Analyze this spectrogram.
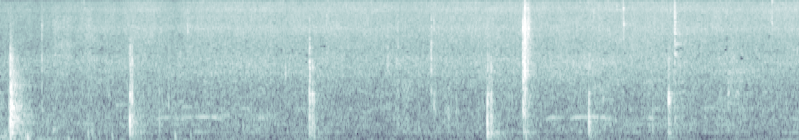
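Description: Oil sizzles and bubbles steadily in a hot pan.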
